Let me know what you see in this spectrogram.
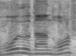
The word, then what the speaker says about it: rhododendron: Tu remarqueras que je dois dire rhododendron, je crois que j'ai dit trois fois la même syllabe au milieu.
